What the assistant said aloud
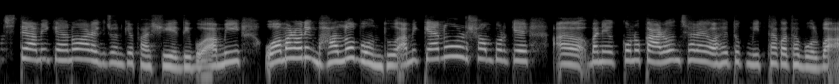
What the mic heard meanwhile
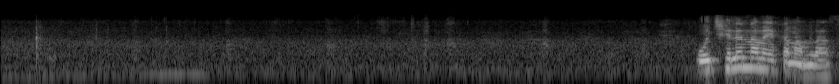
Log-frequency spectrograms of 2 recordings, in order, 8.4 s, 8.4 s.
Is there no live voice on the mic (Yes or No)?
No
